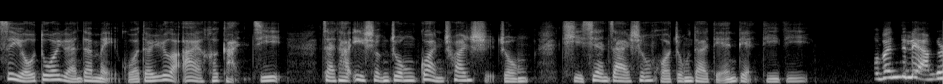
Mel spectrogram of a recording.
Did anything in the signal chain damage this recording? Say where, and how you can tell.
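No, nothing stood out on listening to this speech.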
